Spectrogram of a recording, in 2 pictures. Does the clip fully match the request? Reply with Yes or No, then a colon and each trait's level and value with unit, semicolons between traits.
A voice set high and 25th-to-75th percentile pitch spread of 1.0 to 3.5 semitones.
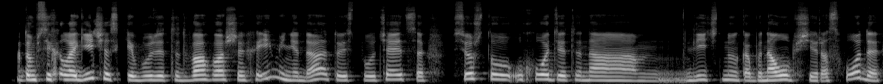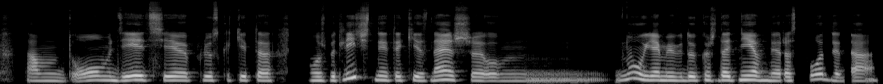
Yes: high, 195 Hz; average, 2.9 semitones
